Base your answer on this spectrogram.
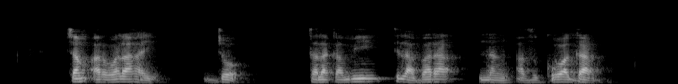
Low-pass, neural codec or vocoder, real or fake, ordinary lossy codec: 5.4 kHz; vocoder, 22.05 kHz, 80 mel bands, WaveNeXt; fake; AAC, 32 kbps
